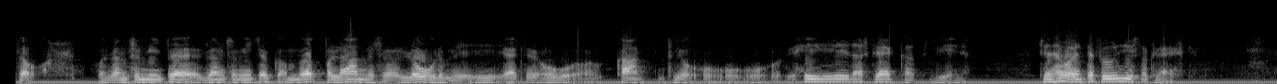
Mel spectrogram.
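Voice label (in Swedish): Kopparberg Västmanland, dialekter; Folkminnen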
